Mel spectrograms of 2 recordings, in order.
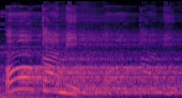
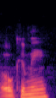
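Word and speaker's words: Ōkami: Okami. Is it Okami? Oh, I've been saying it wrong since 2006. Whoops. I guess there is the line over the long O.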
